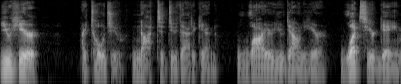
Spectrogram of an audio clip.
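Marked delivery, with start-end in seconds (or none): 1.2-6.0 low, deep, dark tone of voice. Running a game scene, a voice confronts the players, in a dark deep voice. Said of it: "in a dark, deep voice".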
